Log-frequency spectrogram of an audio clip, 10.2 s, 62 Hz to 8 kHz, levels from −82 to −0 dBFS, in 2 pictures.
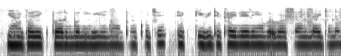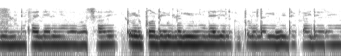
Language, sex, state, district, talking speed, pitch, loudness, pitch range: Hindi, male, Chhattisgarh, Bilaspur, 245 wpm, 170 Hz, -17 LUFS, 170-175 Hz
